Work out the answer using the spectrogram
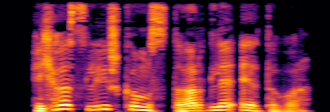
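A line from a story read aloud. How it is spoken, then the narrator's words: Laughing. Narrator (Russian): рассмеялся Арчи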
